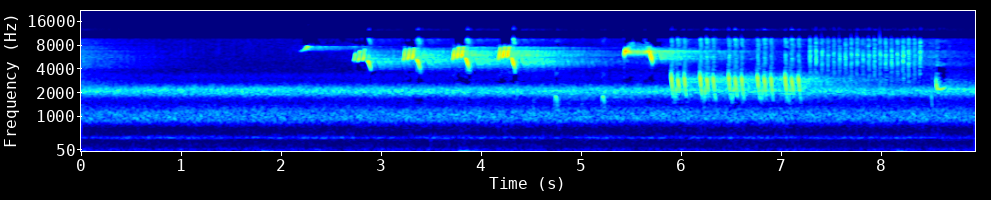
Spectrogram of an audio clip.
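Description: A songbird singing: a run of high whistled notes that each slide downward, starting about two seconds in, followed by a rapid trill around six to seven seconds in.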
